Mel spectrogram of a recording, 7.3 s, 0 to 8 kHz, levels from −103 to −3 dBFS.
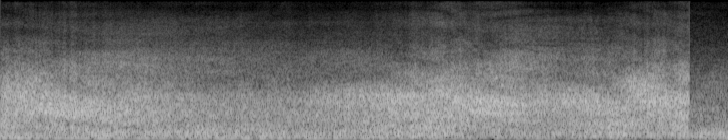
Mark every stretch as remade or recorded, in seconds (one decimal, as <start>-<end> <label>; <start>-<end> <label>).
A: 0.0-0.4 recorded; 0.4-1.8 remade; 1.8-2.2 recorded; 2.2-3.7 remade; 3.7-7.3 recorded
